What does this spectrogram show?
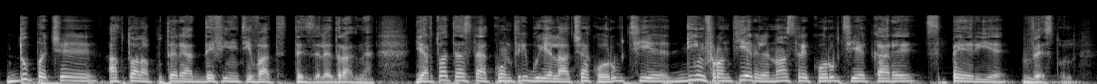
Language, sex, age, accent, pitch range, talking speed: Romanian, male, 40-59, native, 100-150 Hz, 120 wpm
